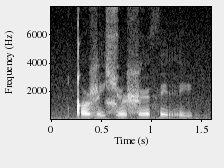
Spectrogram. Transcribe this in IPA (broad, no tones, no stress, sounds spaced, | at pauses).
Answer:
ǃ ɔ ʐ i ɕ ø ʂ ø θ i r i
